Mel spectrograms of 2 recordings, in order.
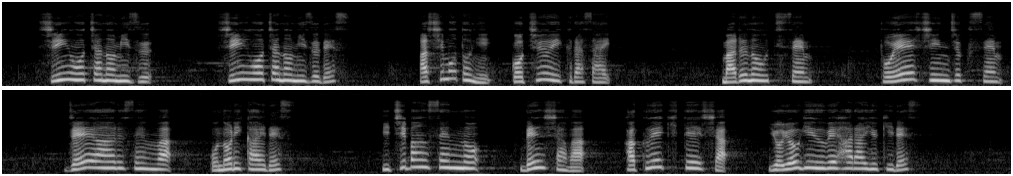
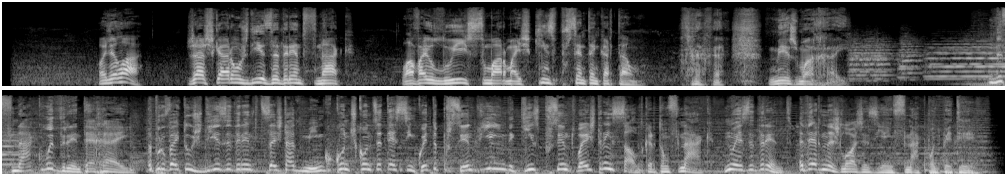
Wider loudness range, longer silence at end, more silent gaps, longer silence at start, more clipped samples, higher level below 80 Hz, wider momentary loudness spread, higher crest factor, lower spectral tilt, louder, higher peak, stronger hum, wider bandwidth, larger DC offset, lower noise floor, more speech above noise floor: about the same, 3 LU vs 4 LU; first, 1 s vs 0.1 s; neither; about the same, 0.4 s vs 0.4 s; neither; second, -68 dBFS vs -34 dBFS; about the same, 12 LU vs 10 LU; first, 20 dB vs 14 dB; about the same, -4.5 dB/octave vs -4 dB/octave; second, -21 LUFS vs -14 LUFS; about the same, -2 dBFS vs 0 dBFS; neither; first, 19 kHz vs 17 kHz; neither; first, -58 dBFS vs -41 dBFS; first, 38 dB vs 26 dB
